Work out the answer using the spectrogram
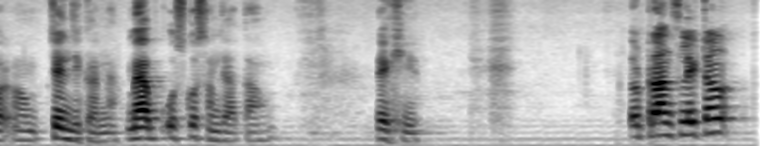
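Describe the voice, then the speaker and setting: A man's voice: high voice, darkish tone. A man teaching a Sanskrit lesson. He explains patiently, repeats himself and often checks that the listener is following. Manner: repetitive, keeps checking understanding with tag questions.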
